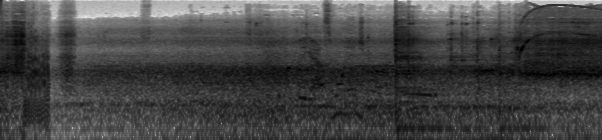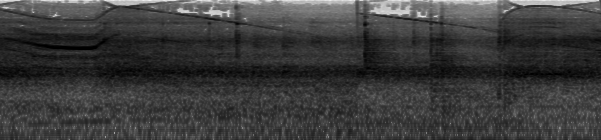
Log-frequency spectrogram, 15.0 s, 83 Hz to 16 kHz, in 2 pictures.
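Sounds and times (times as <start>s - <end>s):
electric wrench motor whine: 6.4s - 10.9s.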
